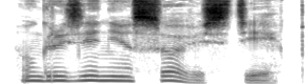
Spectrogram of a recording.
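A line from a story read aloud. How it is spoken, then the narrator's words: Muttered. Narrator (Russian): пробормотала она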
